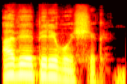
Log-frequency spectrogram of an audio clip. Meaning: air carrier
- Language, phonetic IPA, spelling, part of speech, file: Russian, [ˌavʲɪəpʲɪrʲɪˈvoɕːɪk], авиаперевозчик, noun, Ru-авиаперевозчик.ogg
